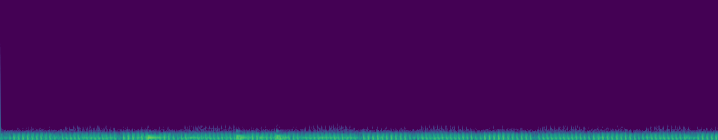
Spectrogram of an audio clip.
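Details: Domestic cat purring: a steady low rumble made of fast, even pulses, rising and falling gently with each breath, with no other sounds.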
